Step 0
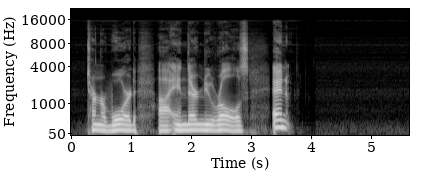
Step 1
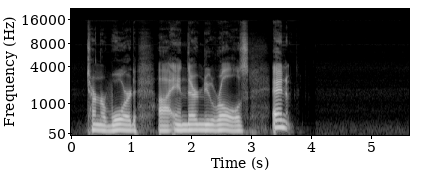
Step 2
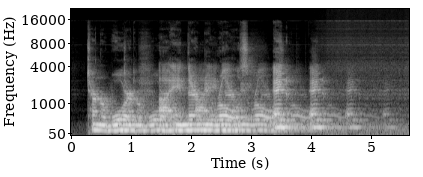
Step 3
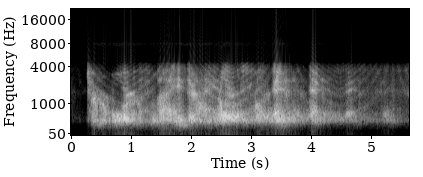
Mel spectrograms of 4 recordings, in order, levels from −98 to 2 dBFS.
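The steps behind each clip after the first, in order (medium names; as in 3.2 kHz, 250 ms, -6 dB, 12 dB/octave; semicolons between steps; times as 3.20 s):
treble shelf 4.3 kHz -5 dB; trim -4 dB
reverberation RT60 0.65 s, pre-delay 4 ms, DRR 2 dB; reverse; upward compressor, threshold -25 dBFS; reverse; tape echo 606 ms, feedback 34%, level -3 dB, low-pass 1.8 kHz; trim +1.5 dB
LPC vocoder at 8 kHz whisper; Chebyshev high-pass 380 Hz, order 5; phaser 0.56 Hz, delay 2.2 ms, feedback 46%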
